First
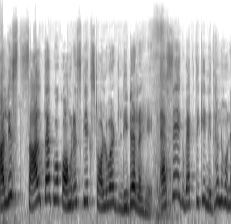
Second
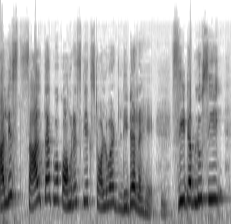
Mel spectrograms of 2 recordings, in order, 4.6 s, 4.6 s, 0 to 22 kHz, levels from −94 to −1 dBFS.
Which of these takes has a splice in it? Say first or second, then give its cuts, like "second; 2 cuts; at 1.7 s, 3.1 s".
first; 1 cut; at 3.0 s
